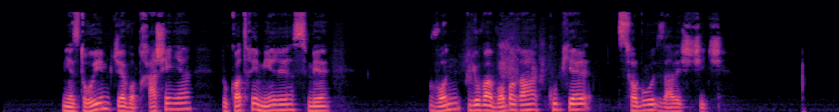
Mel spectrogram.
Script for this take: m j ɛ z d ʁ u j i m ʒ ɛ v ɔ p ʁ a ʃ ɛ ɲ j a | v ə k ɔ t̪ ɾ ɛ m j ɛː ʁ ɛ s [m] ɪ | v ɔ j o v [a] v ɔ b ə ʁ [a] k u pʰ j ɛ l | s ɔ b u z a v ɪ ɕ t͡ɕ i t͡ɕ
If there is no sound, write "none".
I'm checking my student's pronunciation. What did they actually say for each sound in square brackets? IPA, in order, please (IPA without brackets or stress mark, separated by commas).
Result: m, a, a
